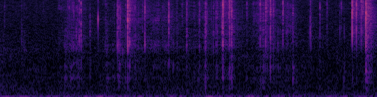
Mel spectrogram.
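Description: Double-sided tape peeling away from paper in a quiet room, a series of soft crinkling, tearing crackles that come in short irregular bursts, close and faint.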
